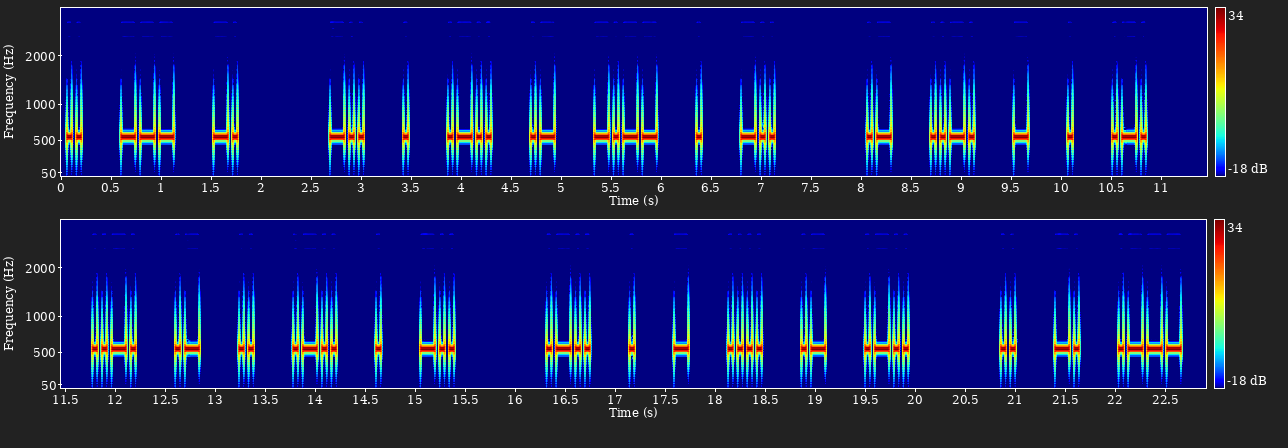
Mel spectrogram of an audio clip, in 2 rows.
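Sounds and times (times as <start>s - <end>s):
Morse code beeps: 0.0s - 1.8s, 2.7s - 3.1s, 3.9s - 6.0s, 6.8s - 7.2s, 8.1s - 9.7s, 10.5s - 10.9s, 11.8s - 15.4s, 16.3s - 20.0s, 20.8s - 22.7s.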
